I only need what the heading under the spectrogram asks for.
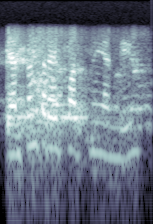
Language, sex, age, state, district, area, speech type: Telugu, female, 45-60, Andhra Pradesh, N T Rama Rao, urban, conversation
